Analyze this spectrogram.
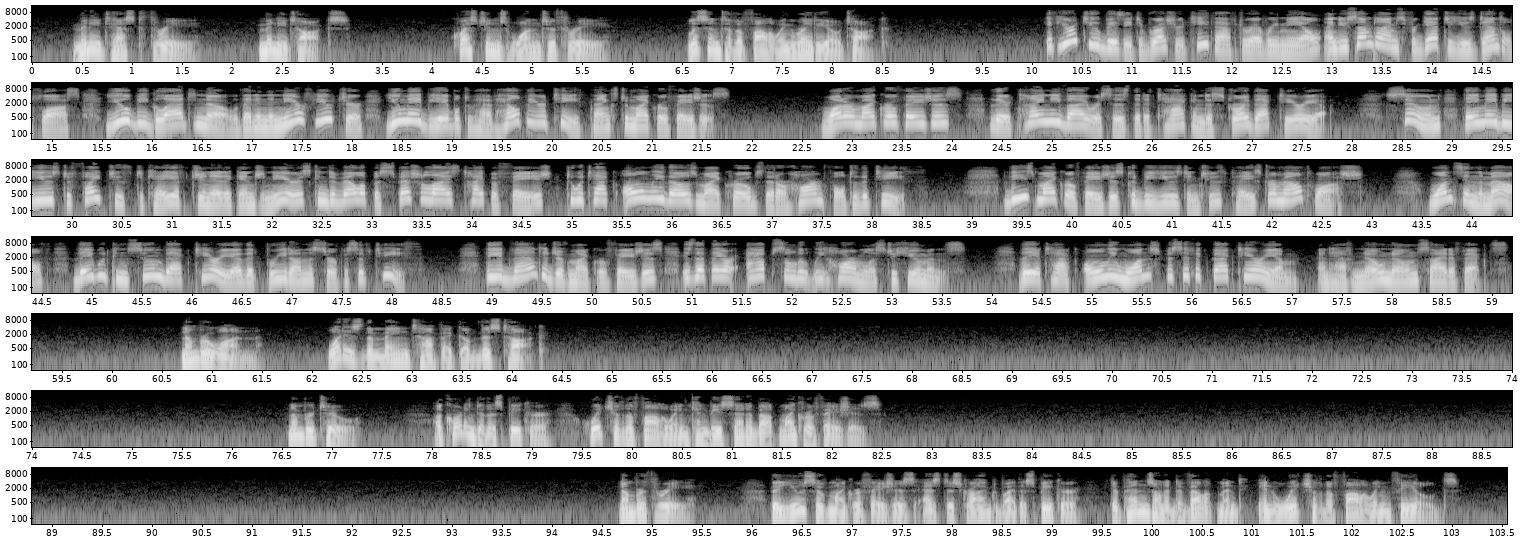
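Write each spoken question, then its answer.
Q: What is the main topic of this talk?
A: Using microphages (tiny viruses) to fight tooth decay

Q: The use of microphages, as described by the speaker, depends on a development in which of the following fields?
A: Genetic engineering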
